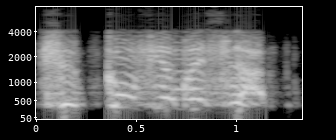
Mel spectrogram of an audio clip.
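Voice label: French player killed enemy mood high; War Thunder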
